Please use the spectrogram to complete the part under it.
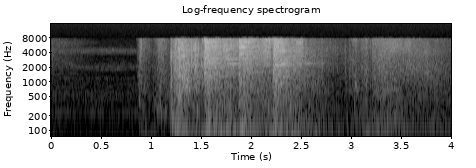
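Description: A game plays a loud crashing attack effect.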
